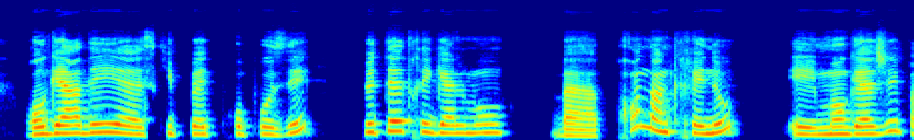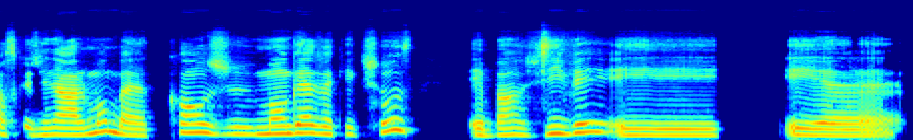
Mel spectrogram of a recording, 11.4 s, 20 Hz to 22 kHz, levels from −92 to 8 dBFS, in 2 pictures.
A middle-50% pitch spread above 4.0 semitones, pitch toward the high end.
Yes: average, 4.7 semitones; high, 205 Hz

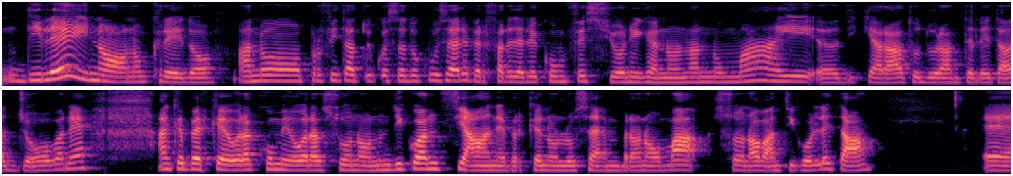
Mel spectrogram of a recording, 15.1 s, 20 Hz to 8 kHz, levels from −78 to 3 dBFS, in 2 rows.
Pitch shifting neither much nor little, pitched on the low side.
No: average, 3.7 semitones; medium, 175 Hz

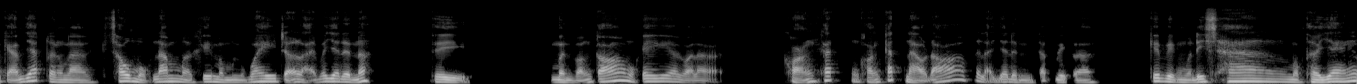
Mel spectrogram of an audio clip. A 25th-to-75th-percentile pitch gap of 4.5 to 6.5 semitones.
Yes: average, 5.1 semitones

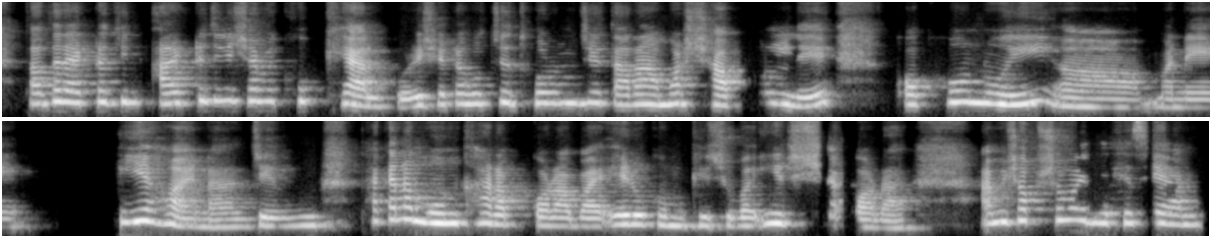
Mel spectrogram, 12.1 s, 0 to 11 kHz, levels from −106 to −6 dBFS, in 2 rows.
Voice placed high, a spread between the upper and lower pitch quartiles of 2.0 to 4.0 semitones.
No: very high, 265 Hz; average, 4.5 semitones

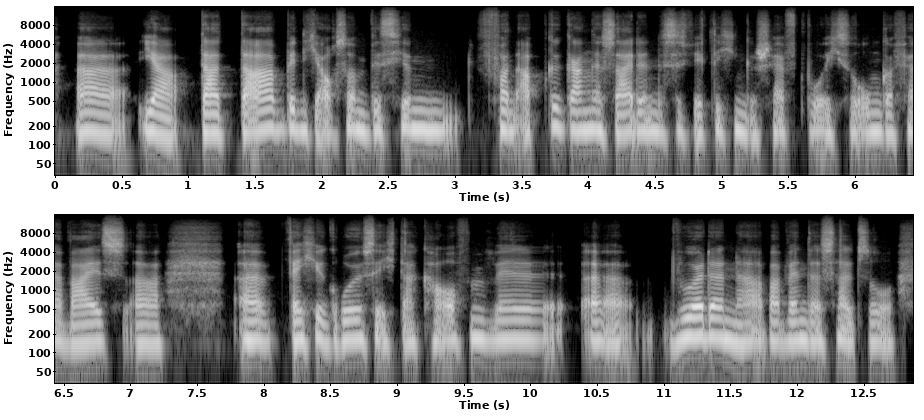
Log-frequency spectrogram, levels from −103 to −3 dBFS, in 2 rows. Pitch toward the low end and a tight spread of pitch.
No: medium, 160 Hz; narrow, 2.3 semitones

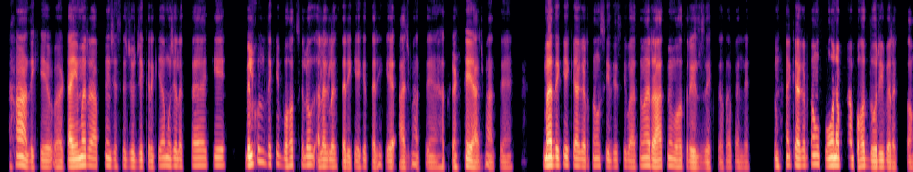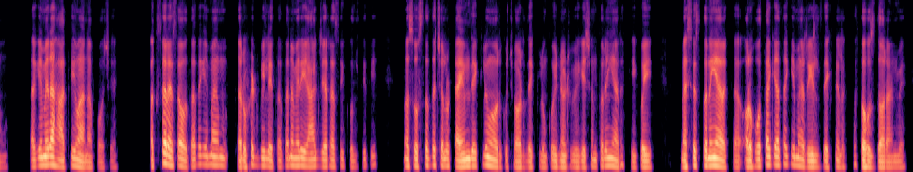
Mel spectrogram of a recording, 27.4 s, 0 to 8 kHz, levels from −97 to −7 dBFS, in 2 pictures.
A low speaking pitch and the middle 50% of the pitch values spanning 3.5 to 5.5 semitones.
Yes: low, 115 Hz; average, 4.2 semitones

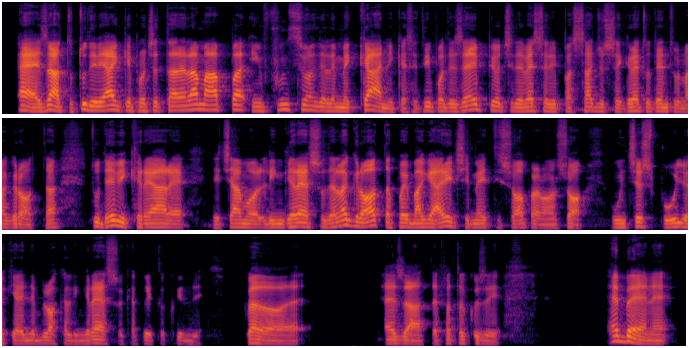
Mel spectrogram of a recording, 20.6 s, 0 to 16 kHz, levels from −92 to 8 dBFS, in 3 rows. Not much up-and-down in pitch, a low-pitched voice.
No: average, 3.8 semitones; low, 115 Hz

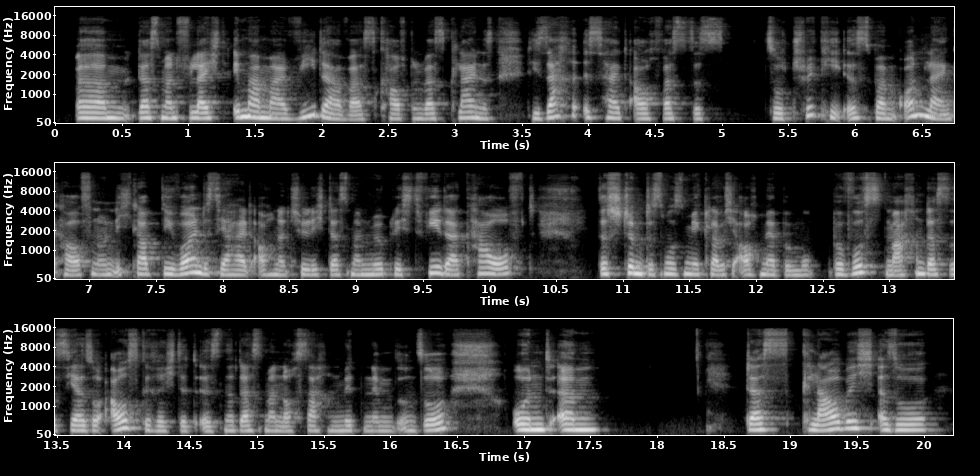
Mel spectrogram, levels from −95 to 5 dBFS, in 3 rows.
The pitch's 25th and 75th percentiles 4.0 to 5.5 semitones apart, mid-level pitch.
No: average, 2.8 semitones; medium, 180 Hz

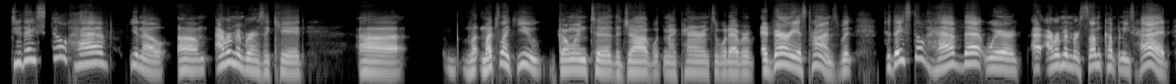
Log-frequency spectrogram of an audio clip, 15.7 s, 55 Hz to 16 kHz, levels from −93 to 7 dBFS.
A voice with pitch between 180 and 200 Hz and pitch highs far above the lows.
No: medium, 150 Hz; wide, 7.8 semitones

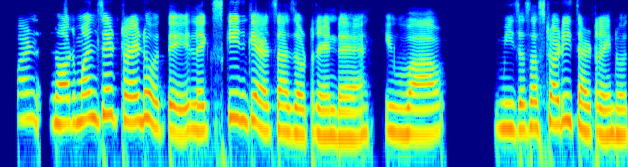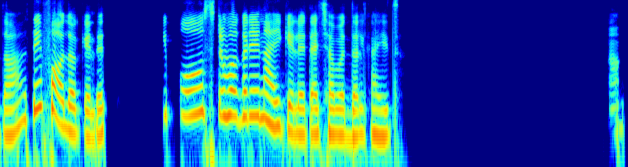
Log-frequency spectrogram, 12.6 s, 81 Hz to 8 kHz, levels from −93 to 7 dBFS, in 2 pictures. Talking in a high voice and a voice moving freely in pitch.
Yes: high, 230 Hz; wide, 6.8 semitones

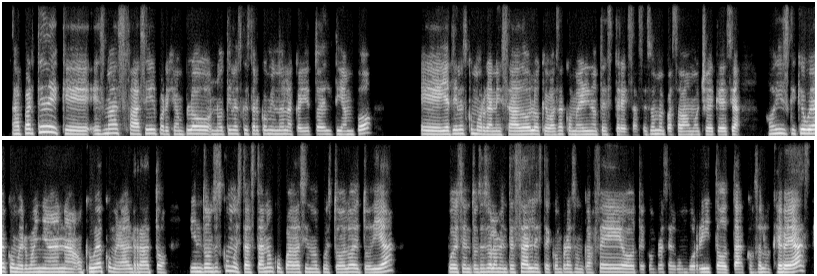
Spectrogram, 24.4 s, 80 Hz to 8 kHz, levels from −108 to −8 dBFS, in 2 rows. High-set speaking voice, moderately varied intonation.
No: high, 205 Hz; narrow, 2.1 semitones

